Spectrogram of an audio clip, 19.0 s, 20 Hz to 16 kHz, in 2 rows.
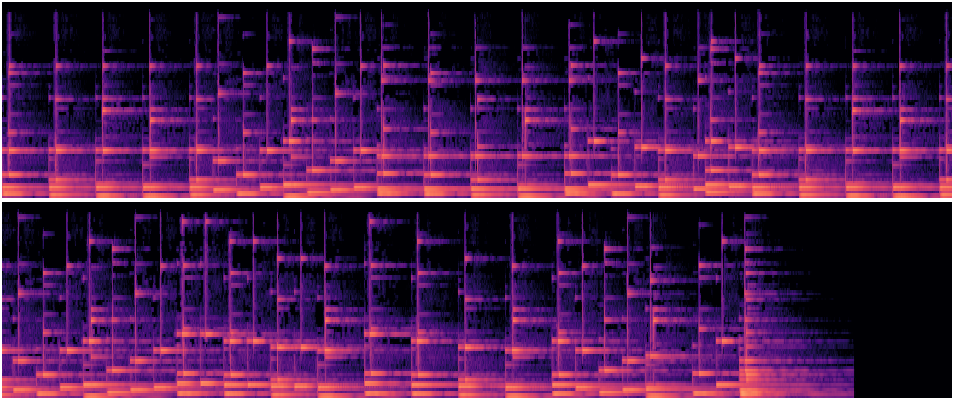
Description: Yunsheng Music Box - The U. of M. Rouser 1068 music box melody
Full range 60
